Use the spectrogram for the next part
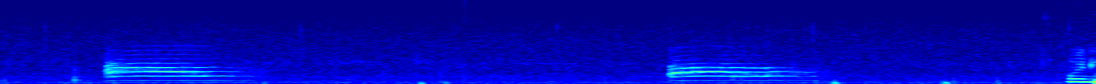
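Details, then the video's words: Cat asking to be let out: two drawn-out meows about three seconds apart, each roughly three quarters of a second, level then gently dropping at the end, over a quiet room background with a brief sound cut off at the close. "Kitty wants out"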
